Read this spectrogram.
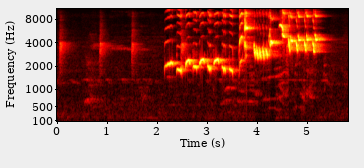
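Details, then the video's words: Orange-headed thrush singing at night to excite rival males: after a few faint notes, a loud rapid sequence of warbles climbs into high, buzzy trilled phrases lasting about three seconds. "Suara Ini Bikin Gerah Anis Merah Lain"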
